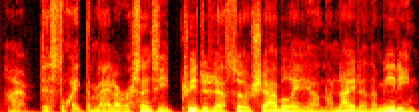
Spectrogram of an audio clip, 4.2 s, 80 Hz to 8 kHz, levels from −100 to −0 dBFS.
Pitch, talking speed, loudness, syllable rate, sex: 90 Hz, 255 wpm, -19 LUFS, 6.6 syllables/s, male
